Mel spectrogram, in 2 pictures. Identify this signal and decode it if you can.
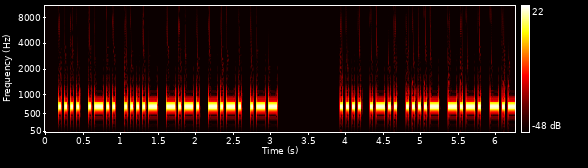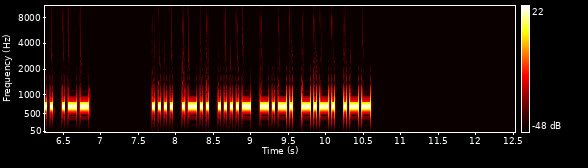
Morse code, heard as a keyed tone, about 30 wpm, 700 Hz. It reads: HL4CCW HL4CCW HL4CCW
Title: DXCC-100 Call Signs - 6 Characters - Repeated 3x - 30wpm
